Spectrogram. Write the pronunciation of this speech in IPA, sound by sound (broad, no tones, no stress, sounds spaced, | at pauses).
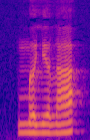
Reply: m ə lʲ ɜ l a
